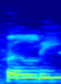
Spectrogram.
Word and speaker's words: Polizzi: I do love it when a nickname lets you know how to pronounce the name because of rhyme scheme.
